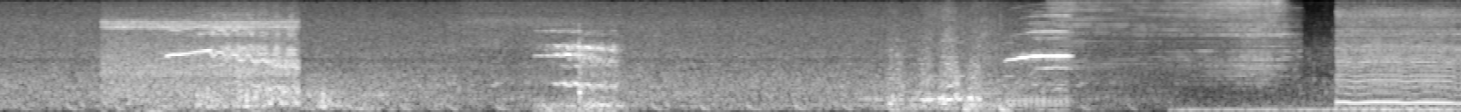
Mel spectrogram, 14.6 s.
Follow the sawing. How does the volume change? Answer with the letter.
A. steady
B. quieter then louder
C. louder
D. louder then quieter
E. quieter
B.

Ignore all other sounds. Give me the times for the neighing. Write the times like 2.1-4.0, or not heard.
1.0-3.0, 5.3-6.3, 10.1-10.8.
